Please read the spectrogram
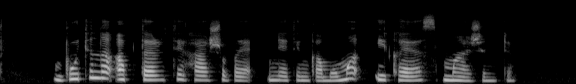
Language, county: Lithuanian, Kaunas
